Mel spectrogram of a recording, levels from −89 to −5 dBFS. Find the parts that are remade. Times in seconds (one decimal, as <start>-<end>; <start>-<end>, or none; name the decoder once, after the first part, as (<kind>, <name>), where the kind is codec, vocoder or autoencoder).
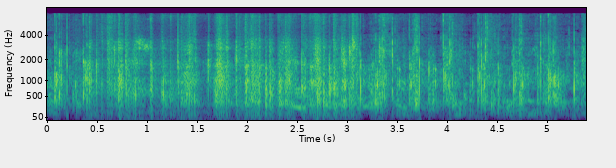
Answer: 0.4-3.1 (codec, ZipCodec)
